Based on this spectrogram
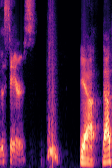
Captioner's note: graphic whooshing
